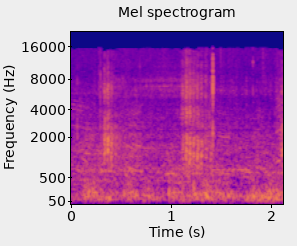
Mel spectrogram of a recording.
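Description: A show-jumping horse landing from a fence and cantering on turf, its hoofbeats coming as a few short thuds, with crowd voices in the background.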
